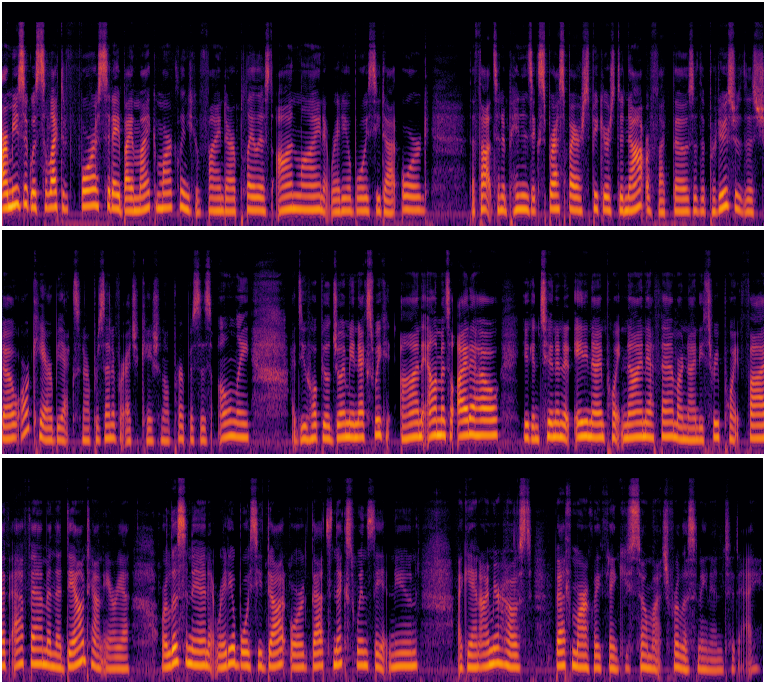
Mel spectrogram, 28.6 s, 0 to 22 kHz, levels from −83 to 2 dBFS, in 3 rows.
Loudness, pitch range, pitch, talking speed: -24 LUFS, 185-220 Hz, 200 Hz, 200 wpm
